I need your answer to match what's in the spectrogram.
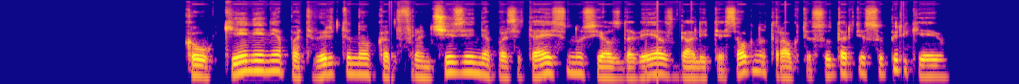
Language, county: Lithuanian, Kaunas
